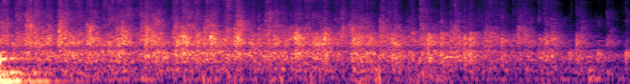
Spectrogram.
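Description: A crowd applauds steadily, many hands clapping together in a dense, sustained wash of sound that stays loud and even for several seconds without any talking.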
